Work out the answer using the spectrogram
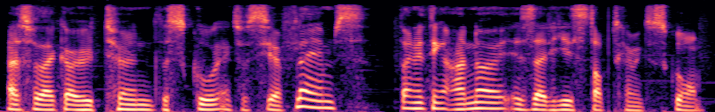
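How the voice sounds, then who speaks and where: Man reading teenage schoolboy narrator, wry, self-deprecating, dry delivery, average pitch, faint music behind. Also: fairly quick, fairly bright tone, close to an everyday voice. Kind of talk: reading visual novel text aloud.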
